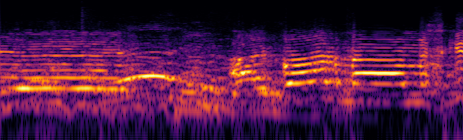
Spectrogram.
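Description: Speech: a woman talking loudly through a handheld megaphone.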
